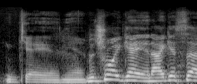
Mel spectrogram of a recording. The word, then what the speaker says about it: Gayon: Gayon? Gayon, yeah.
